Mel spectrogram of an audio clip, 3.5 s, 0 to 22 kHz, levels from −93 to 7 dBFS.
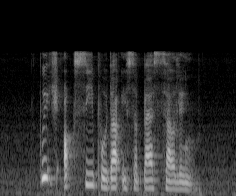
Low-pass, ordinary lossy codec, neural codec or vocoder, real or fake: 7.2 kHz; none; vocoder, 44.1 kHz, 128 mel bands, Pupu-Vocoder; fake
